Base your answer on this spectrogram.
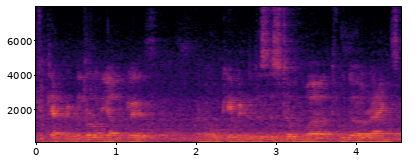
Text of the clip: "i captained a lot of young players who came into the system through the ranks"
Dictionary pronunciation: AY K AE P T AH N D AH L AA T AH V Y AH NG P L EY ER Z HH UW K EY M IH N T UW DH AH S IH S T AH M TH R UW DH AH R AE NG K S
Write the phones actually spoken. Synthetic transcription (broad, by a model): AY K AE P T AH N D AH L AA T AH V Y AH NG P L EY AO HH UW K EY M IH N T UW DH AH S IH S T AH M T R UW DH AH R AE NG K S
